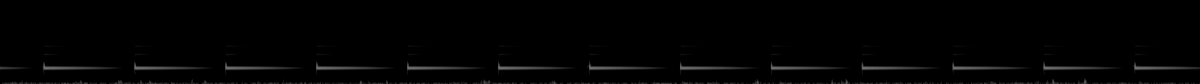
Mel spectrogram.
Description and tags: car lights ding
The noise a car (Hyundai Getz) makes when the door is open with the lights left on. Recorded with a Sennheiser e609 Silver Dynamic Microphone
field-recording, traffic, auto, road, cars, lights, city, open-door, headlights, car, street, ding, ambience, noise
